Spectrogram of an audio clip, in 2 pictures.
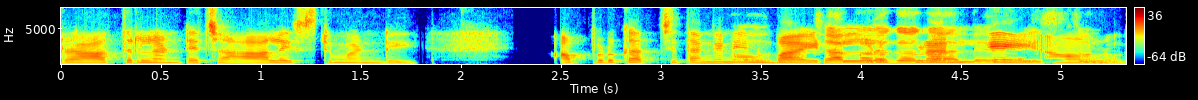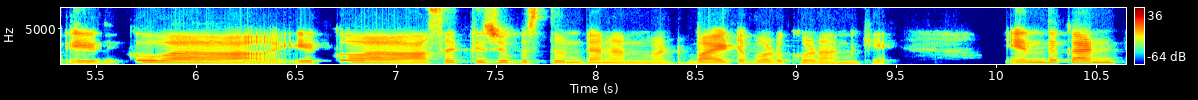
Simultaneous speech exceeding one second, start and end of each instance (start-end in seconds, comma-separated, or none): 3.4-5.6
